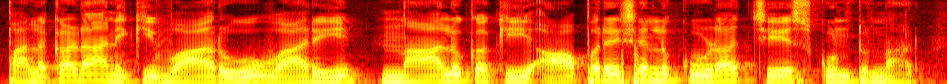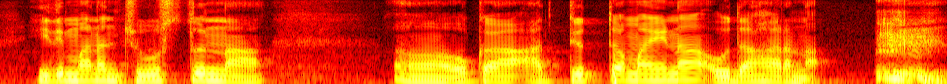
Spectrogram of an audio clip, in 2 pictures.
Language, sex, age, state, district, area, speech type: Telugu, male, 18-30, Telangana, Ranga Reddy, urban, spontaneous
